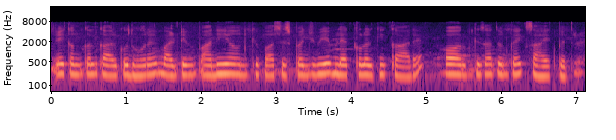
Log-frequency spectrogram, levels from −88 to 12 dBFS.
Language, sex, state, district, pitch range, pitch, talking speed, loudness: Hindi, female, Bihar, Patna, 200-215 Hz, 210 Hz, 235 wpm, -17 LUFS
